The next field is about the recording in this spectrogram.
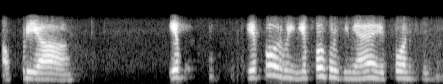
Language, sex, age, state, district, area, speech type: Tamil, female, 18-30, Tamil Nadu, Sivaganga, rural, conversation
